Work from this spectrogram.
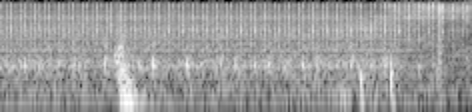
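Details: Daihatsu Mira engine at idle: a light regular tick with heavier knocks breaking through every second or two; internal engine knock of unknown origin.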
